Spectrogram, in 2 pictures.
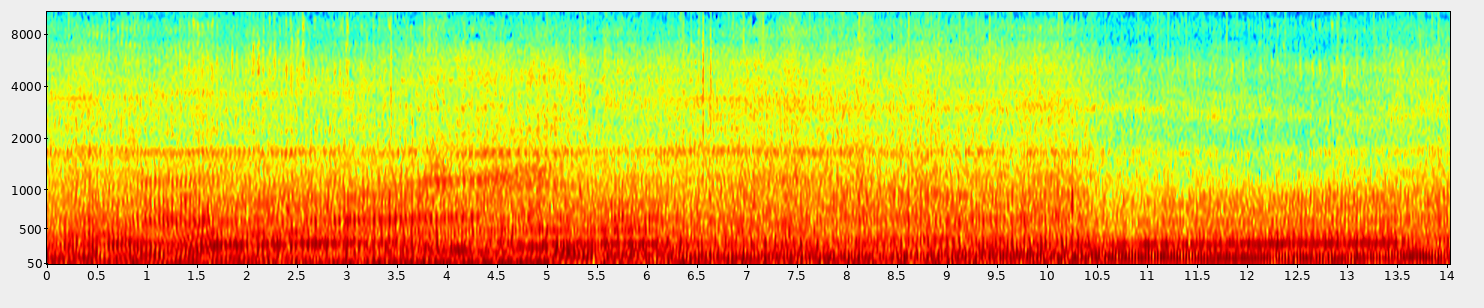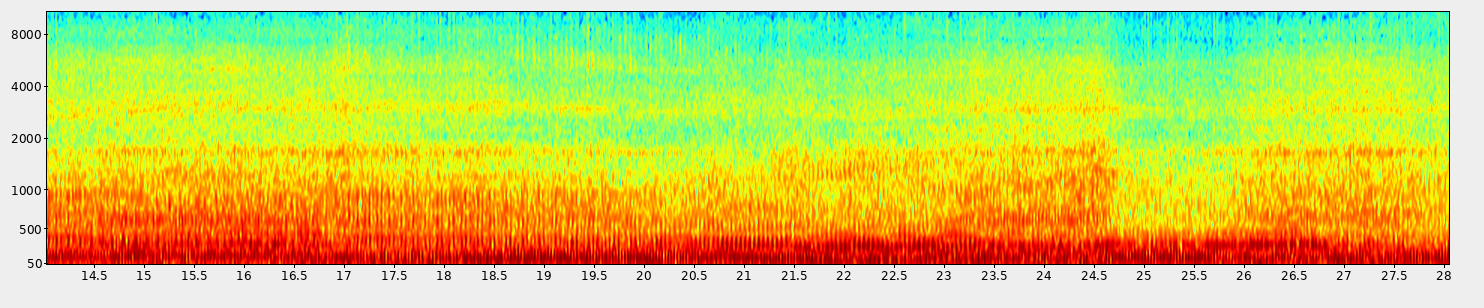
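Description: Kawasaki ER-6n's 649 cc parallel-twin engine running under way, heard close from the rider's position. It rises in pitch over the first few seconds, drops about five seconds in, and then runs fairly steady.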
